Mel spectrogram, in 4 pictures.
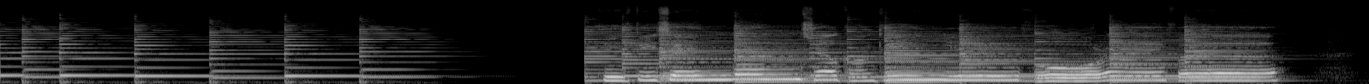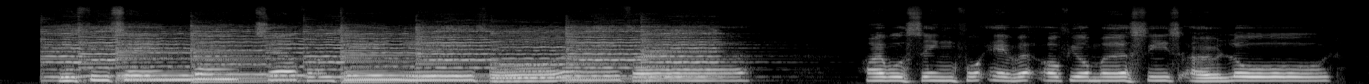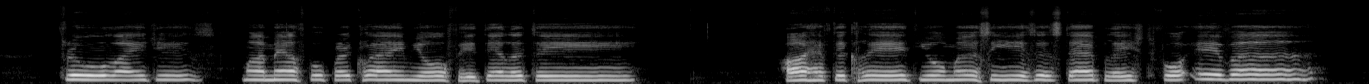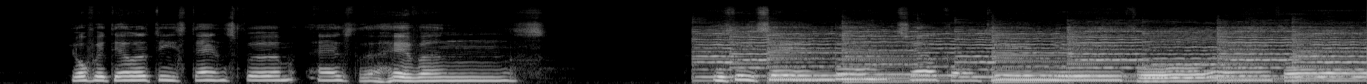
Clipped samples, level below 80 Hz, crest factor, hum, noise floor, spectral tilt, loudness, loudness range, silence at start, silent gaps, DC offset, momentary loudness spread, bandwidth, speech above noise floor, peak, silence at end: under 0.1%; -56 dBFS; 16 dB; none; -88 dBFS; -7 dB/octave; -18 LUFS; 6 LU; 0 s; none; under 0.1%; 12 LU; 14.5 kHz; 70 dB; -4 dBFS; 0 s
